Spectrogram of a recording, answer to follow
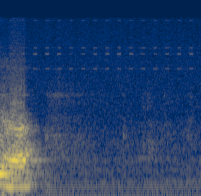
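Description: A man's voice speaking Urdu for about half a second, then a pause of faint room tone in a small room, with a thin steady high whine.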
